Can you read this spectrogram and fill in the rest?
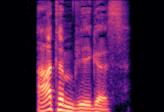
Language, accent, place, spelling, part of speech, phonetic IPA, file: German, Germany, Berlin, Atemweges, noun, [ˈaːtəmˌveːɡəs], De-Atemweges.ogg
- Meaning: genitive singular of Atemweg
